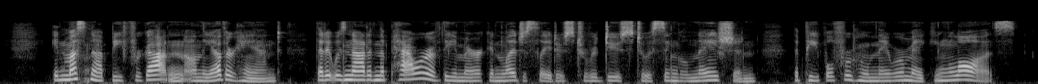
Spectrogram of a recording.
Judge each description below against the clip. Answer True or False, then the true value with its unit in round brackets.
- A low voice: False (180 Hz)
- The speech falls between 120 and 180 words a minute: False (195 wpm)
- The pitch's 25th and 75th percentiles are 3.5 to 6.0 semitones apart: True (3.8 semitones)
